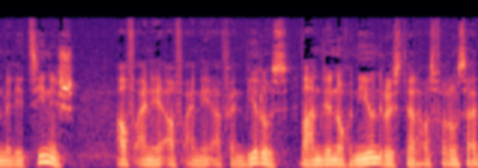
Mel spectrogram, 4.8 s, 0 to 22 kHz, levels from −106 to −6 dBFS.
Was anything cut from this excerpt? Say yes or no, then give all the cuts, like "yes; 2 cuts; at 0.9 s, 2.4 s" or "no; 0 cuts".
yes; 2 cuts; at 3.0 s, 3.8 s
